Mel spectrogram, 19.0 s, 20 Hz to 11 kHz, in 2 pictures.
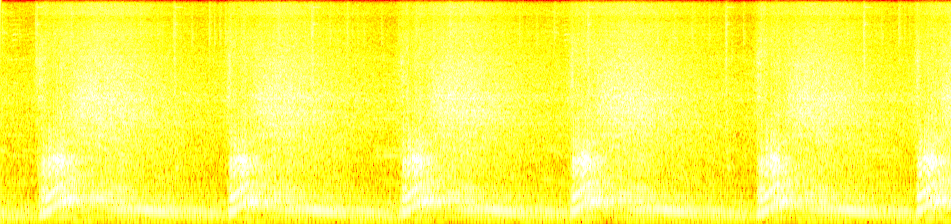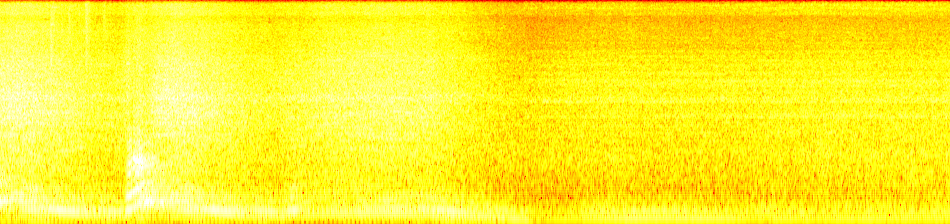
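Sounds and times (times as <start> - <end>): car engine revving: 0.0 - 16.8.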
